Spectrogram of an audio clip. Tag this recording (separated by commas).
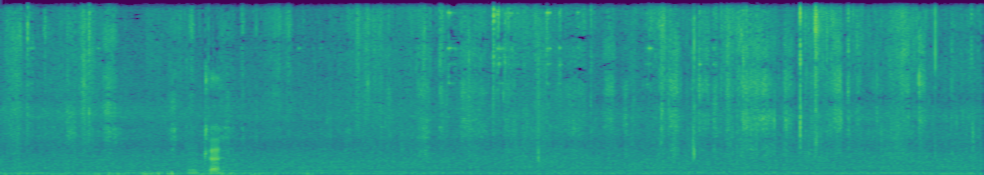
Speech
